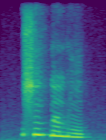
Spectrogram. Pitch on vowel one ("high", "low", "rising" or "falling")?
high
